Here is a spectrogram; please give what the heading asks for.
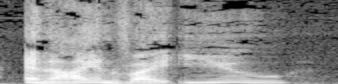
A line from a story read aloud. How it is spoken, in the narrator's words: The White Queen smiled feebly and said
